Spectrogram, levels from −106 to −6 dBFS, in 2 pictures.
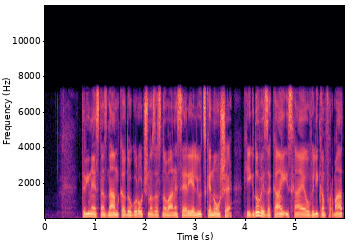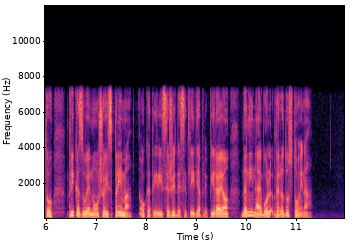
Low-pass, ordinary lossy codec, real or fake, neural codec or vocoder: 7.2 kHz; none; real; none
